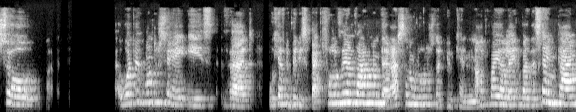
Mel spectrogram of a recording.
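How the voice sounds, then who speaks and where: A woman with a Greek accent speaks at a moderate pace, her high voice showing ordinary pitch variation. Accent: Greek, noticeable. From Greece. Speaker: professor. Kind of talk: panel discussion.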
